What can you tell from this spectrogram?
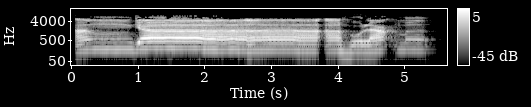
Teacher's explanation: anja dalam keadaan ikhfa karena nun sakinah bertemu dengan jim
